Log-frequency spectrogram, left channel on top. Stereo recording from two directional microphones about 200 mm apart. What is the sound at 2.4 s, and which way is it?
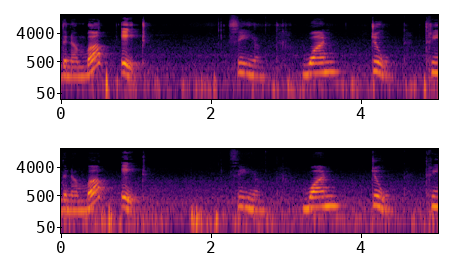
A woman's voice, 70° left (ahead or behind).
